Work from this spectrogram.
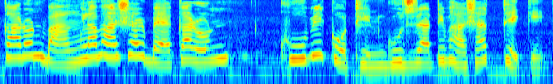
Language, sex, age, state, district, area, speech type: Bengali, female, 18-30, West Bengal, South 24 Parganas, urban, spontaneous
